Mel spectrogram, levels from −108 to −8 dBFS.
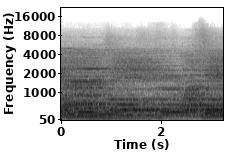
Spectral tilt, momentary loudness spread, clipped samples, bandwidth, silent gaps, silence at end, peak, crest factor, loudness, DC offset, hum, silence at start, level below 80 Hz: -7.5 dB/octave; 4 LU; under 0.1%; 9.6 kHz; none; 0 s; -8 dBFS; 14 dB; -22 LUFS; under 0.1%; none; 0 s; -42 dBFS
